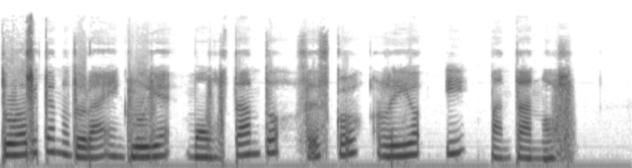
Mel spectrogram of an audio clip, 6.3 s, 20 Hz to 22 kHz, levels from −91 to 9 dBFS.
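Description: A speech clip with two bursts of DAB burbling, at 0.76 to 0.91 s just before "incluye montanos secos" and at 3.92 to 4.06 s right after "incluye montanos secos". Weak reception leaves a few uncorrected bit errors per thousand in the MP2 data, putting short blips of noise into individual sub-bands.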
